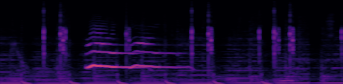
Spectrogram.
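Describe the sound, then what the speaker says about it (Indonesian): The Scratch cat meow sound effect plays inside a programming project, a clear, loud, drawn-out meow surrounded by short sharp clicks. "ini contohnya ada audio si kucing meow"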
